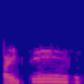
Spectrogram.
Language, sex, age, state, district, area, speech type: Telugu, female, 45-60, Andhra Pradesh, Visakhapatnam, urban, conversation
